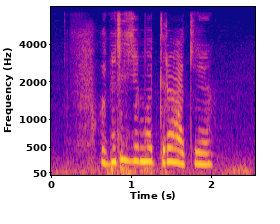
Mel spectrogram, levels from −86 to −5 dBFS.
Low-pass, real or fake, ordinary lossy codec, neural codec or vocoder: 7.2 kHz; fake; none; codec, 44.1 kHz, 3.4 kbps, Pupu-Codec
